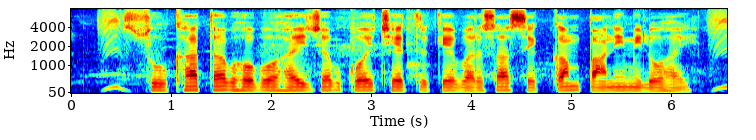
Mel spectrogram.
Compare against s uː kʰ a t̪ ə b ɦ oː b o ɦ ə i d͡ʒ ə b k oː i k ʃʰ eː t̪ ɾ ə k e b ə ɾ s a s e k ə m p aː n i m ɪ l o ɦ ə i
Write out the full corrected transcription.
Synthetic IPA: s uː kʰ a t̪ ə b ɦ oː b o ɦ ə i d͡ʒ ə b k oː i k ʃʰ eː t̪ ɾ ə k e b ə ɾ s a s e k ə m p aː n i m ɪ l o ɦ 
